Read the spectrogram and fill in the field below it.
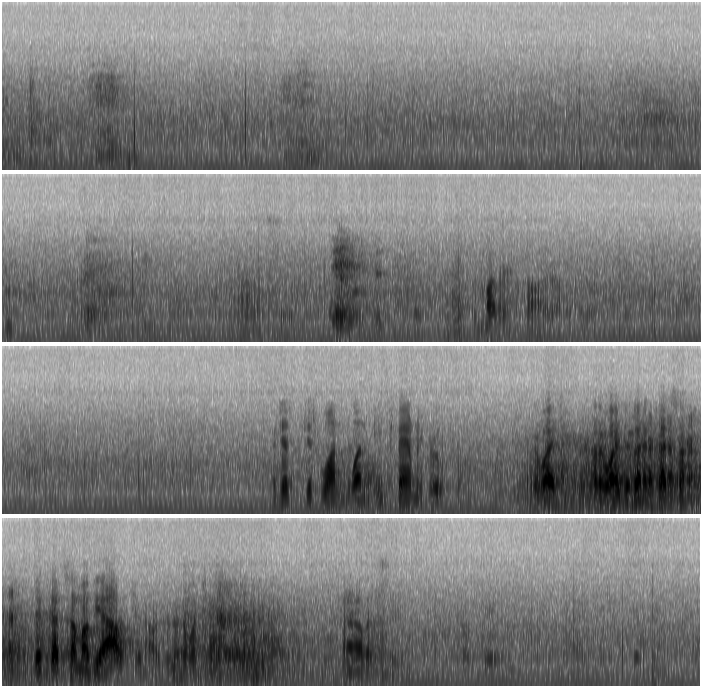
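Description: Men talk quietly with one another nearby.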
